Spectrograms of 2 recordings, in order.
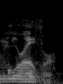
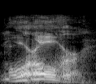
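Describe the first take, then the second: First: The word is said in a plain, ordinary way. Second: The word is said with strong, forceful energy. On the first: "I love that word" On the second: "I like to even say it like this, Just sounds powerful"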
